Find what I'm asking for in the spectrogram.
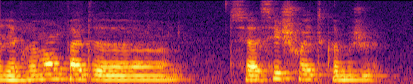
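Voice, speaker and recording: A calm voice speaks at a fairly slow pace, with audible room echo and noticeable background noise. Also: woman. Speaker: tarot reader. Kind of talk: tarot reading monologue. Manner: hesitant, many fillers.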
